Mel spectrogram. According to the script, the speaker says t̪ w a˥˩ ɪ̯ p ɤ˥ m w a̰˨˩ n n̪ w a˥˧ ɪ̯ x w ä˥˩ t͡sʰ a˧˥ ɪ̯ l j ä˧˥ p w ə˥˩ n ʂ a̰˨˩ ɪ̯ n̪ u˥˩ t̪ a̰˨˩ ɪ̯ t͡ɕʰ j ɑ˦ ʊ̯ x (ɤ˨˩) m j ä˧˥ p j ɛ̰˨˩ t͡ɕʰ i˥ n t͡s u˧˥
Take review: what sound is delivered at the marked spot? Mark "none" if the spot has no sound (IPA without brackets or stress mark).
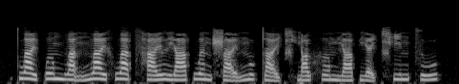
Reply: ɤ˥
